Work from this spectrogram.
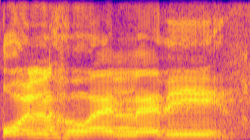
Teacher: Bila kita sebut huruf ha ni, biasanya suara kita akan menjadi lebih rendah bunyinya. Kerana kita menghembuskan angin yang keluar. Dia akan bunyi agak perlahan daripada suara-suara yang bunyinya jahar. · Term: hamas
